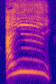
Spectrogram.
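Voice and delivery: high, stretched "aye"; schwaz impression. Shown as a demonstration. Host shows off favourite schwaz catchphrase, high impression. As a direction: hold the vowel long in a high schwaz imitation. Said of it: "I love his".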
